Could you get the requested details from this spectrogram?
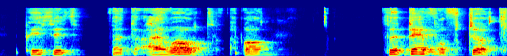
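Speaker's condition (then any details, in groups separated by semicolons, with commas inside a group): Cerebral palsy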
